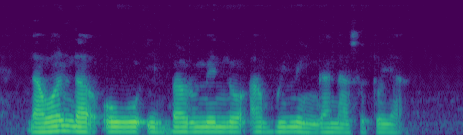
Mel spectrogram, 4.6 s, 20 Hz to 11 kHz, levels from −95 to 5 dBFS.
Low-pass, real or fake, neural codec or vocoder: 9.9 kHz; fake; codec, 24 kHz, 3.1 kbps, DualCodec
